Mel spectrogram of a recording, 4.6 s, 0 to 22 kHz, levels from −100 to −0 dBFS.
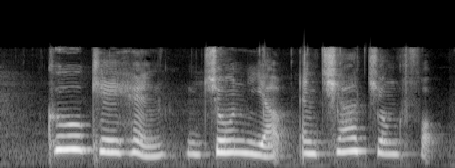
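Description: From 3.65 s to 4.49 s the speech abruptly drops by about 6 dB, sounding quieter but otherwise unchanged for just under a second before full level snaps back near the end. The likely cause is one channel dropping out: with one side of the stereo pair gone, the mono sum keeps only half of the material both channels shared, hence the sudden 6 dB step, and anything carried only by the lost side vanishes entirely.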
